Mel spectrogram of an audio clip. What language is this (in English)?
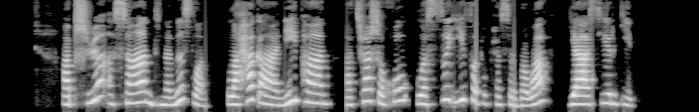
Abkhazian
